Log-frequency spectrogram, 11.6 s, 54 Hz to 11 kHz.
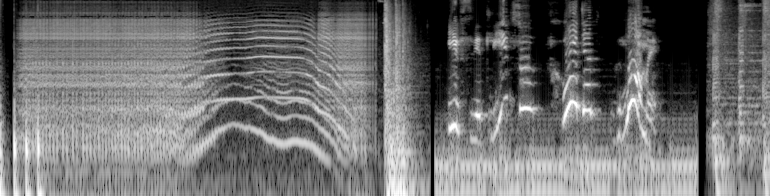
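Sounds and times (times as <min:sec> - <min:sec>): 
door creaking open: 0:00.3 - 0:06.3
speech: 0:06.8 - 0:09.9.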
